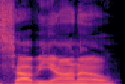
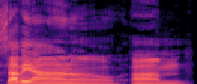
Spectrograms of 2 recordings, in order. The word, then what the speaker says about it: Saviano: I'm very excited to be joined at this point with Brian Saviano. I'm saying that right? Brian, yes, Saviano? Absolutely correctly. It's a little Italian. Saviano, yes. – Saviano.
